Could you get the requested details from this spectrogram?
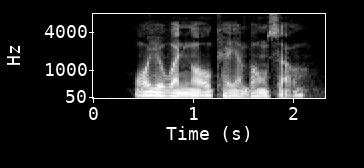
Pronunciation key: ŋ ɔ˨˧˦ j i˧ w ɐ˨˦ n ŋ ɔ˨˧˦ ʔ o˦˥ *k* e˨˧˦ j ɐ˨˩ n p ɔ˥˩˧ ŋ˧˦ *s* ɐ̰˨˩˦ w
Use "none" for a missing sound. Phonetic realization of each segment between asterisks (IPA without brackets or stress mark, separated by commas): kʰ, s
